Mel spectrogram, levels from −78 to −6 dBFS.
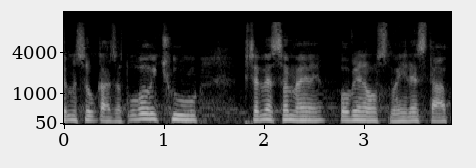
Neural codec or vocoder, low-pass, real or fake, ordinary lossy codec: codec, 44.1 kHz, 2.6 kbps, SNAC; 14.4 kHz; fake; MP3, 48 kbps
